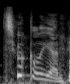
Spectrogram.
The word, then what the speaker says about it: Deucalion: Duke Leon. Let's ignore the A in there. It's silent.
